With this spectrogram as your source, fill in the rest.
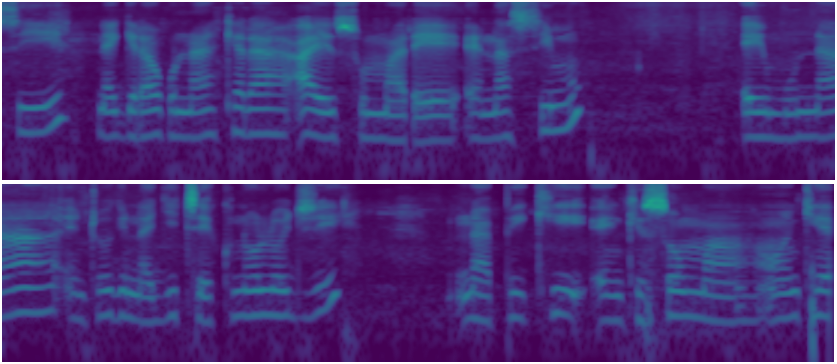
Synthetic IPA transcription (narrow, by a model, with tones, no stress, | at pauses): si˦nɛ˨ɡɪ˨ɾa˦kʊ˨na˦ŋkɛ˦ɾa˦a̰˦ɪ˨sʊ˨ma˨ɾɛː˨na˦si˦mu˦ | e˨imu˨na˦ḛ˨nto˦ɡina˨d͡ʒi˦tʰɛ˨kno˦lo˦d͡ʒi | na˨pikʰi˦ɛ˨ŋki˨so˦ma˨ɔ̰˦ŋkɛ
